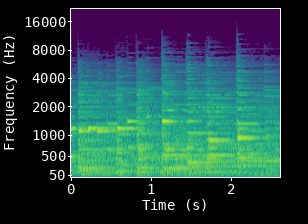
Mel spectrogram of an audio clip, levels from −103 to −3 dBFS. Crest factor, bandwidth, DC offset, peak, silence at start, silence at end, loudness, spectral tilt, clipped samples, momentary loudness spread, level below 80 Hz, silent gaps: 14 dB; 9.4 kHz; under 0.1%; -4 dBFS; 0 s; 0 s; -19 LUFS; -7 dB/octave; under 0.1%; 2 LU; -38 dBFS; none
